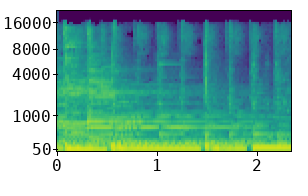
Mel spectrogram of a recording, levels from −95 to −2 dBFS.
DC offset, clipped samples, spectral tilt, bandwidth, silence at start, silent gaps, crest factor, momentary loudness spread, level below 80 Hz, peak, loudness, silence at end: under 0.1%; under 0.1%; -5 dB/octave; 17 kHz; 0 s; none; 14 dB; 5 LU; -18 dBFS; -2 dBFS; -17 LUFS; 0 s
